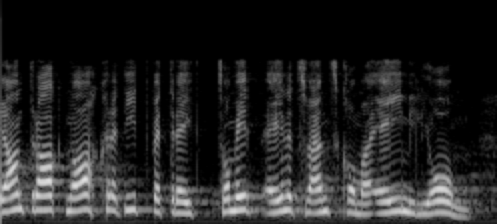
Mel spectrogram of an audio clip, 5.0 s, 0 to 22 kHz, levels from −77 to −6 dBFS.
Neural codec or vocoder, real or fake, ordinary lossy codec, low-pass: none; real; none; 7.2 kHz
